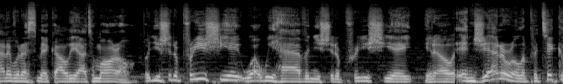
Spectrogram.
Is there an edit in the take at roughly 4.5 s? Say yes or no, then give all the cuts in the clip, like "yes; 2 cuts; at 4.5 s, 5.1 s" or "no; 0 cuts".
yes; 2 cuts; at 1.4 s, 4.5 s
